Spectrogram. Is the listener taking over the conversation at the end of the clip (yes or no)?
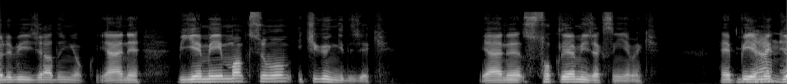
no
